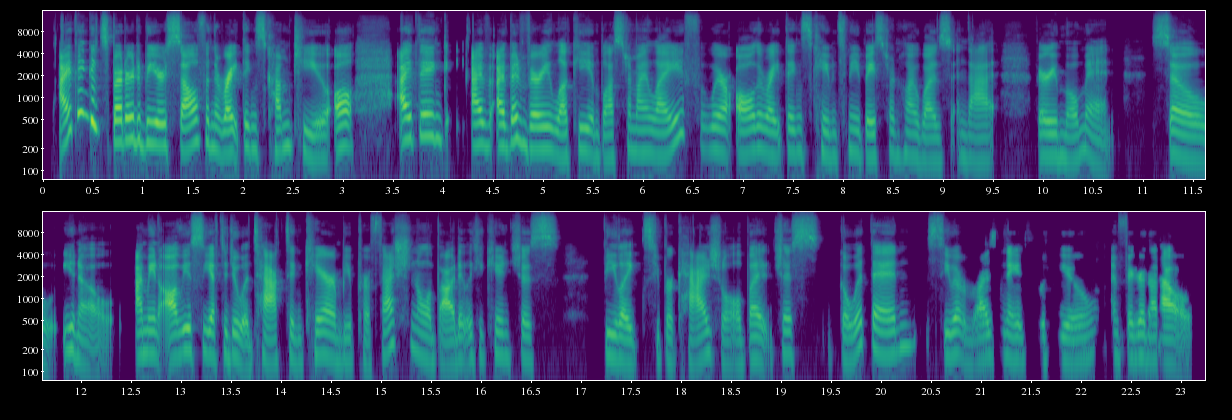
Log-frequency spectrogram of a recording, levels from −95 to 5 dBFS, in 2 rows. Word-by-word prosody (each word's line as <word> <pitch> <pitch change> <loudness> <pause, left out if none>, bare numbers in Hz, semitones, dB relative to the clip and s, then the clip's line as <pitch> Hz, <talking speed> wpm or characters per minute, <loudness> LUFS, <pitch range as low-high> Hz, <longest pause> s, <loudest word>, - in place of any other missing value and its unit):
I - - +9
think 320 -2 +5
it's 445 -6 +7
better 255 +2 +8
to 270 - -1
be 240 +1 +1
yourself 220 +2 +5
and 235 - -4
the - - -2
right 180 +1 +7
things 200 -3 -3
come 190 +4 -2
to 185 - -5
you. 155 0 -2
Oh, 215 +1 +6 0.5
I 270 - +9
think 300 - +1 0.2
I've 225 -1 +6
I've 220 -1 +7
been 255 -1 +2
very 200 -1 +4
lucky 175 +3 -1
and 170 -3 -7
blessed 160 +4 -3
in 200 - -8
my 180 0 -2
life 180 - -2
where 195 -2 -1
all 180 +2 +2
the 200 - -4
right 170 -2 -1
things 185 -2 -4
came 165 -2 -8
to 155 - -7
me 185 -2 -7
based 160 +1 -2
on 180 - -11
who 165 +1 -14
I 160 - -5
was 140 -1 -3
in 160 -1 -17
that 145 -1 -4 0.4
very 165 0 +1
moment. 145 -1 -8 0.4
So, 150 -5 -1
you 205 +2 -4
know, - - -6 0.2
I 170 - +6
mean, 180 0 +1
obviously, 190 +2 +3
you - - +5
have 170 - -1
to 175 - -8
do 170 -1 -4
it - - -5
with - - -17
tact 135 +3 +2
and 140 -3 -8
care 175 -2 +1
and 145 - -10
be 145 0 -10
professional 180 0 -4
about 130 -2 0
it, - - -7
like, 160 +2 -11
you 165 - -17
can't 170 -2 -8
just 155 -3 -4 0.4
be, 165 -2 -4
like, 140 -3 -1
super - - -5
casual, 135 -6 -2
but 155 -1 -3
just 180 -1 -4 0.2
go 145 - -5
within, 205 +1 -1
see 170 - -5
what 180 -1 -2
resonates 155 -1 -3
with 150 - -14
you, 145 +3 -7 0.2
and 175 -2 -9
figure 160 +1 -2
that 150 0 -3
out. 140 -1 +3
175 Hz, 220 wpm, -25 LUFS, 155-200 Hz, 0.5 s, I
